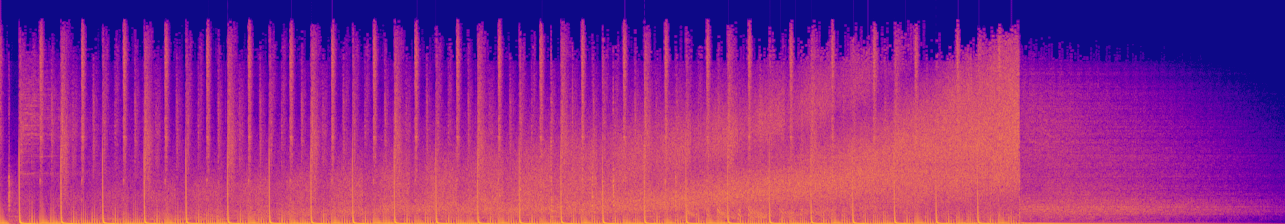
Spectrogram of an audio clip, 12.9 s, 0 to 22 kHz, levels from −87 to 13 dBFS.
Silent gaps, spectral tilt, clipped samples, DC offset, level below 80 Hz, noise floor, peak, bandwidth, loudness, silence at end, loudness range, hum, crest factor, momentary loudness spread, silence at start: none; -4 dB/octave; under 0.1%; 0.7%; -12 dBFS; -37 dBFS; 0 dBFS; over 20 kHz; -9 LUFS; 0.55 s; 2 LU; none; 10 dB; 10 LU; 0 s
